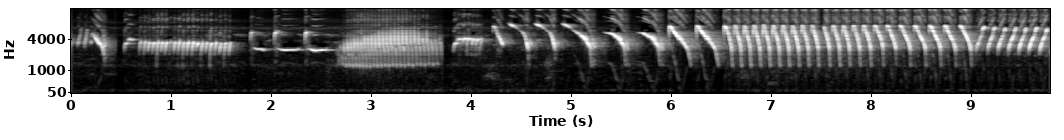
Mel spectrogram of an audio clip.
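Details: Powerful canary training song with varied phrases: a buzzy trill, short whistles, a harsh rasping burst, a run of downslurred notes, then a long rapid rolling trill to the end.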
